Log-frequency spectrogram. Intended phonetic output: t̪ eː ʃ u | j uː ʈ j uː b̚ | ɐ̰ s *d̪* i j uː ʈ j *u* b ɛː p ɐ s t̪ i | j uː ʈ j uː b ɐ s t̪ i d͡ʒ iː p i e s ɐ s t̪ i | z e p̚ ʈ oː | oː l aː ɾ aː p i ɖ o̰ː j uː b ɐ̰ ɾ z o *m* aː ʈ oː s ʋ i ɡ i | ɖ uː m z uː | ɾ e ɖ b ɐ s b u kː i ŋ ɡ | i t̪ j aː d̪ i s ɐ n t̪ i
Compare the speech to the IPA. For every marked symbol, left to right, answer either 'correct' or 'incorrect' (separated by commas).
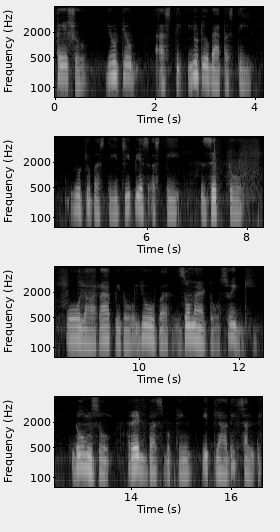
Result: incorrect, incorrect, correct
